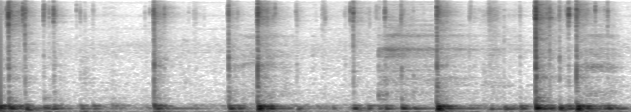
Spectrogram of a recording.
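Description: Typing on a computer keyboard: irregular keystrokes in short runs with gaps between them, a few of them sharper and louder than the rest.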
